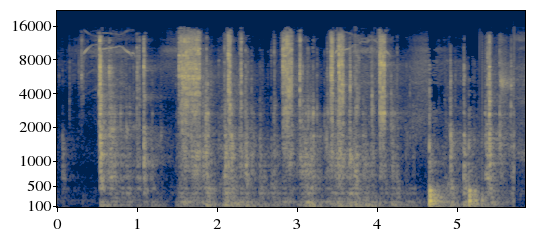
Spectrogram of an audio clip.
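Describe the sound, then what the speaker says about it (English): Ratchet with a 13mm socket tightening a bolt on a sportsbar bracket for a 2023-2024 Colorado/Canyon pickup, a close, loud run of rapid clicking bursts with brief pauses between strokes. "you're gonna use your 13mm socket to tighten this down"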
